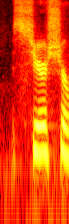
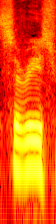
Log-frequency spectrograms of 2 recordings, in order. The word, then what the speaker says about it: Saoirse: Saoirse Ronan and Little Saoirse Woman. Ronan. Yes. I definitely butchered that.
